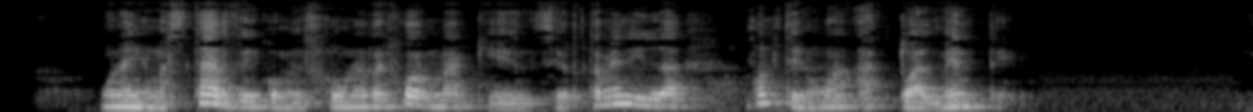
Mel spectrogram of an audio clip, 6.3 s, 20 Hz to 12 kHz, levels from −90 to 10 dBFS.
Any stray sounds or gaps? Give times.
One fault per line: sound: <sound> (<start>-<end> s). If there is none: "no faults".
no faults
